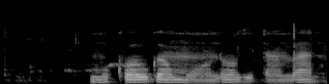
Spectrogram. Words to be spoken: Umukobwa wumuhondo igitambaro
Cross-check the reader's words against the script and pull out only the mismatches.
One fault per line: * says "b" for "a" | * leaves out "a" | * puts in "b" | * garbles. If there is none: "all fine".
all fine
